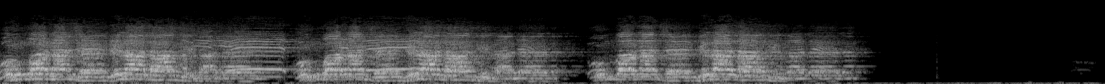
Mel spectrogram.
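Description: A group of voices chanting a repeated phrase in unison, in three phrases of about three seconds each, stopping about nine seconds in.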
